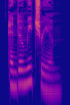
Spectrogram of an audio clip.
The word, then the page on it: endometrium: American English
